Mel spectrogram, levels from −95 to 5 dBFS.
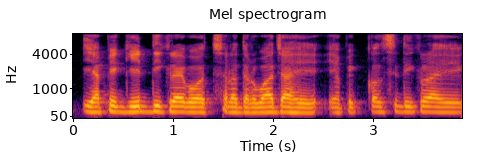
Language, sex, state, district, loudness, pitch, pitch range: Hindi, male, Uttar Pradesh, Hamirpur, -16 LUFS, 145 Hz, 140-150 Hz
